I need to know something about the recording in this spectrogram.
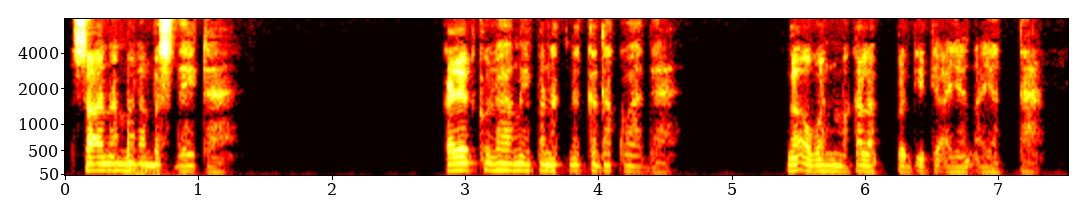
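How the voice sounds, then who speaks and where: A man's voice: lowish voice, steady tone, normal speed, pauses often, breathy edge, no room sound. A young man playing a devoted, reassuring boyfriend in an Ilocano radio drama.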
